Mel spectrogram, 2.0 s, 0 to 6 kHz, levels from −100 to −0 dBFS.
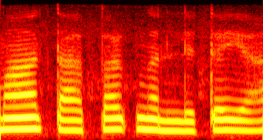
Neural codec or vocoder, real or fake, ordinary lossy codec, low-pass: none; real; none; 5.4 kHz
